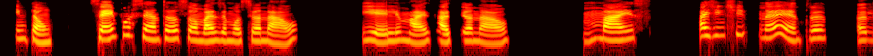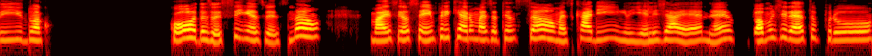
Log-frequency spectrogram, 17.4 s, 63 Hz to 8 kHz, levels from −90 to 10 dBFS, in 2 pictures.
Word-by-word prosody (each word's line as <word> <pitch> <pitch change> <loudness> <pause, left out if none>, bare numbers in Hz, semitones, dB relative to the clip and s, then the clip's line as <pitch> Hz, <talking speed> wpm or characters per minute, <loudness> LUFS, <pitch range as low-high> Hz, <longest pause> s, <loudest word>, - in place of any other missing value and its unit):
Então, 280 -8 0 0.4
100% 295 -1 +4
eu 280 +1 0
sou 275 -4 -2
mais 235 +2 +4
emocional, 230 - -1 0.6
e 255 +1 -4
ele 230 +3 +1
mais 210 -4 +2
racional, 210 -3 +2 0.8
mas 265 +1 +3 0.5
a 355 - +5
gente, 375 +3 -11
né, 340 +4 +2
entra 280 +5 -5 0.3
ali 255 +1 -6
num 255 - -7
acor 250 0 -2 1.2
acordo, 300 -2 +3
às 265 - -7
vezes 205 - -4
sim, 305 -7 0
às 245 0 -1
vezes 215 -2 -8
não, 340 +4 +2 0.5
mas 245 +2 +3
eu 260 0 0
sempre 285 +3 -1
quero 285 -3 0
mais 265 0 -1
atenção, 290 +1 -2
mais 235 0 -5
carinho. 275 -2 0
E 230 -1 -13
ele 235 +4 -8
já 255 0 +1
é, 230 +2 -2
né: 255 +4 -3 0.2
"Vamos 255 +7 +1
direto 285 -1 +2
para 255 -2 -8
o 260 +2 -4
260 Hz, 145 wpm, -23 LUFS, 240-290 Hz, 1.2 s, a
